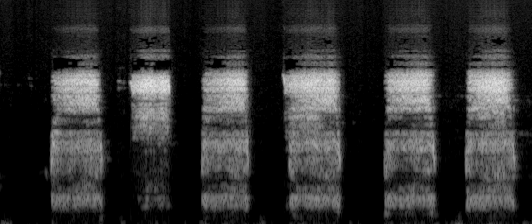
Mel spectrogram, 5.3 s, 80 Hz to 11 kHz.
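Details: Owl at the nest during feeding time in the early hours of March 25, 2012, two rabbits on hand; six grating, hissy screeches, evenly spaced, about one a second.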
